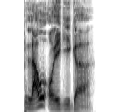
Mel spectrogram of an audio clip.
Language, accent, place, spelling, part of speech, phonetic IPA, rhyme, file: German, Germany, Berlin, blauäugiger, adjective, [ˈblaʊ̯ˌʔɔɪ̯ɡɪɡɐ], -aʊ̯ʔɔɪ̯ɡɪɡɐ, De-blauäugiger.ogg
- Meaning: 1. comparative degree of blauäugig 2. inflection of blauäugig: strong/mixed nominative masculine singular 3. inflection of blauäugig: strong genitive/dative feminine singular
